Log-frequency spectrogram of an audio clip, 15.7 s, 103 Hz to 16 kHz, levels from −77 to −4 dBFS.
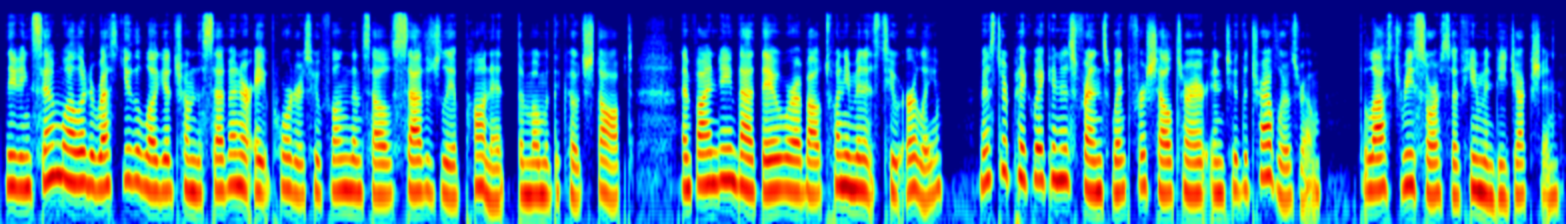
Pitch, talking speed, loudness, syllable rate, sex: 230 Hz, 195 wpm, -16 LUFS, 6.0 syllables/s, female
